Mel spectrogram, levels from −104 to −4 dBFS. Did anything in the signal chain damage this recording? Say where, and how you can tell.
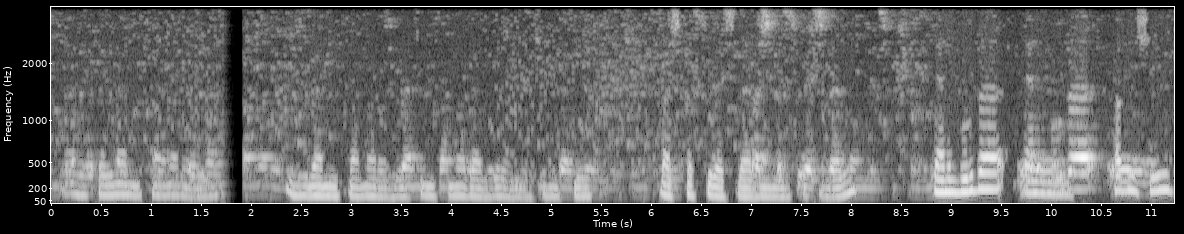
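Yes. A noise reduction tool was set too strong. Across the whole clip, overdone noise removal leaves a lowered background that breaks up into twinkling specks.

The other side's echo canceller likely left residue, producing an echo leak: a copy delayed about 0.89 s, about 10 dB down from 0 to 9.27 s, then about as loud as the speech from 9.53 s to the end.

A long network dropout, likely packet loss, occurs at 1.72–1.93 s: about 0.2 s never arrived, and the receiver's fading fill gives way to silence before the audio resumes.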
